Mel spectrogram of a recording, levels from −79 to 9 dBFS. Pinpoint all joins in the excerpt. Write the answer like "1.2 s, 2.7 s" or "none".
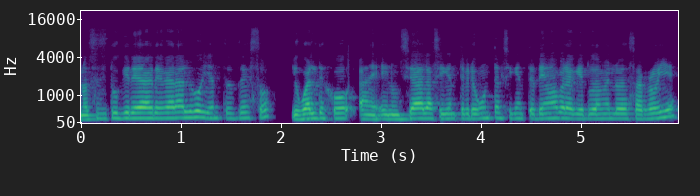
none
